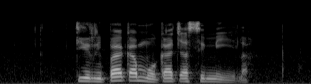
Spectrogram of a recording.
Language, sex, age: Northern Sotho, male, 20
